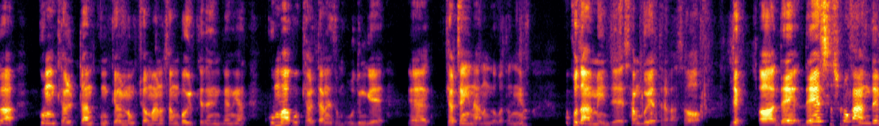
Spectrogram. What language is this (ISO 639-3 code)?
kor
